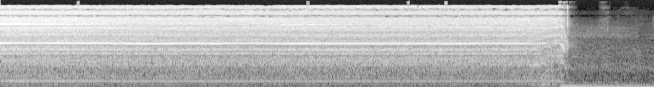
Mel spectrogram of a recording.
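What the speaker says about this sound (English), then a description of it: "take a wire wheel, clean up all the surface rust that you see on your frame" A power-driven wire wheel scrubs surface rust off a Jeep frame, giving a loud, close, continuous high-pitched whine and scraping roar that stops abruptly near the end, leaving a low hum.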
